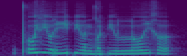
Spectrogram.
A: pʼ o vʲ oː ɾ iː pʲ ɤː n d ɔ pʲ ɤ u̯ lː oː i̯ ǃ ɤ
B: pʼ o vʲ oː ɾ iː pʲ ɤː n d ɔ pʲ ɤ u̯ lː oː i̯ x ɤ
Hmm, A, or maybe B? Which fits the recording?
B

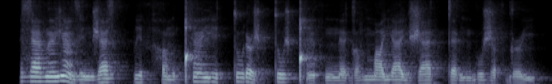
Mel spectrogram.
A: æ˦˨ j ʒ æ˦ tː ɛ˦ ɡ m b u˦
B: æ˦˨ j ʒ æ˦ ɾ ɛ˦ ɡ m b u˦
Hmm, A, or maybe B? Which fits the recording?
A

